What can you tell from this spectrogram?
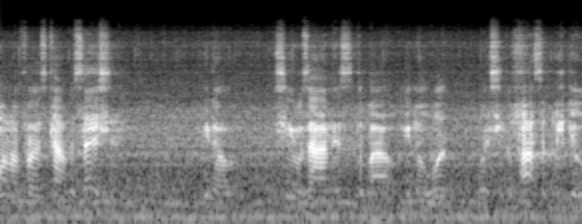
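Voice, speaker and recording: A man at a fairly quick pace with long, frequent pauses, amid noticeable background noise. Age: 30s. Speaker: exonerated former prisoner. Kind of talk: interview answer. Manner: casual, laid-back.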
